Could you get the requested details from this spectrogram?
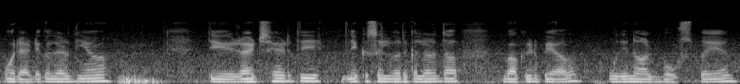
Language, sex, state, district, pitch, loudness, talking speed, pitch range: Punjabi, male, Punjab, Kapurthala, 130 Hz, -17 LUFS, 160 wpm, 120-135 Hz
